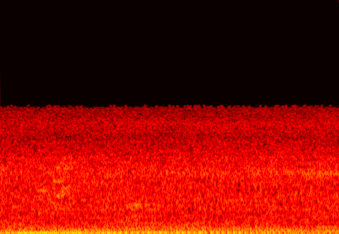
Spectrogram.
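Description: Steady low hum under an even hiss of background noise.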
